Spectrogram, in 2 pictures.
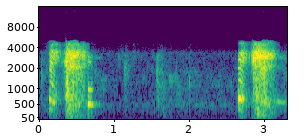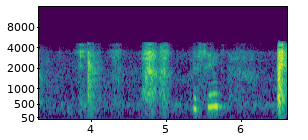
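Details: Several sneezes in quick succession, some partly stifled, with quiet gaps between; stifling intensifies nasal tickling and speeds the sneezing: sneezing fit.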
